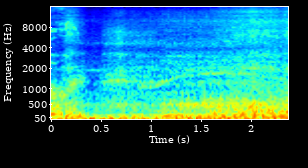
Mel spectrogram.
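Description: A 2012 Yamaha XJ6's inline-four engine pulling away on a test ride, its revs rising over the first second and a half, then levelling off.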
